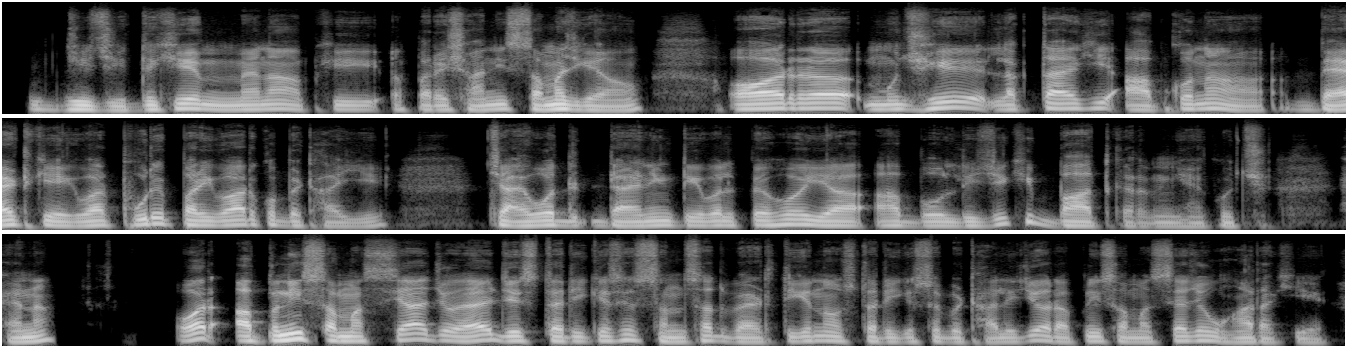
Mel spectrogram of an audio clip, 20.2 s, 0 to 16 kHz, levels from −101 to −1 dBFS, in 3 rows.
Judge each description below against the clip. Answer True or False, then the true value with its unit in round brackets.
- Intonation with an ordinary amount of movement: True (3.8 semitones)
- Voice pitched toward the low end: True (100 Hz)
